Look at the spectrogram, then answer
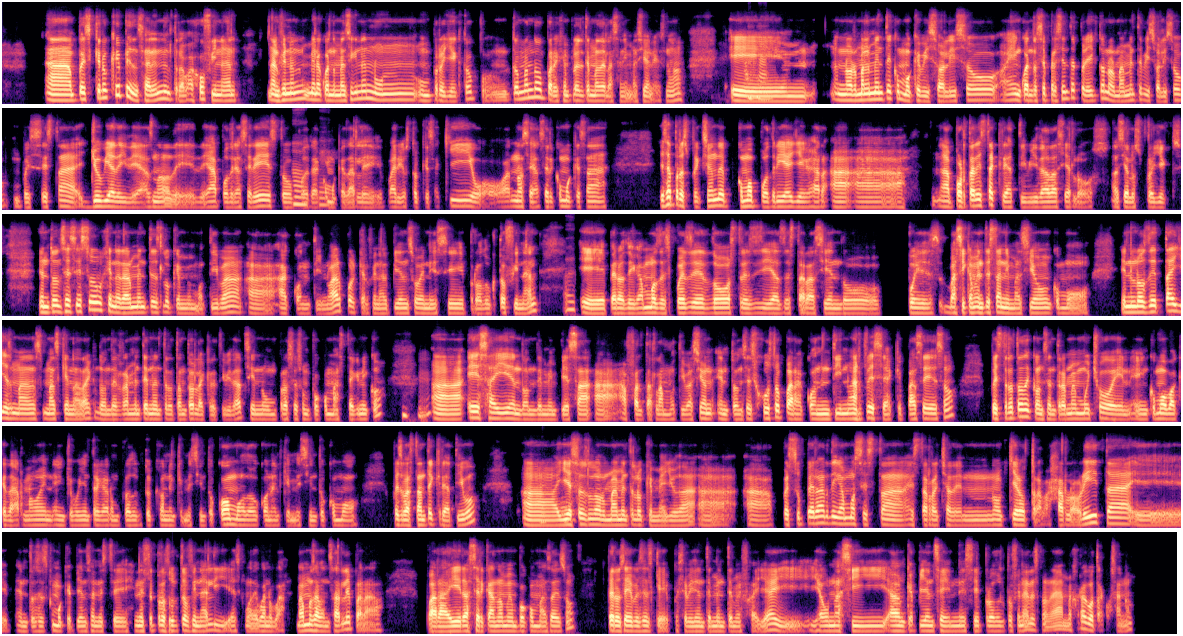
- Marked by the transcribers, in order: none
- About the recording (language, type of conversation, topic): Spanish, advice, ¿Cómo puedo mantenerme motivado cuando mi progreso se estanca?
- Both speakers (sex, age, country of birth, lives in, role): female, 25-29, Mexico, Mexico, advisor; male, 30-34, Mexico, Mexico, user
